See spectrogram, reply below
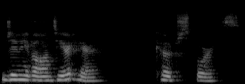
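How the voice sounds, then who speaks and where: A woman's voice: medium pitch, steady tone, unhurried, dark tone, lightly acted. Frank, wry woman, recovering addict acted by a woman. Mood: wry, guarded. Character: Frankie, candid woman, recovering addict and group-home teacher. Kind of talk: naturalistic screenplay table read.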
